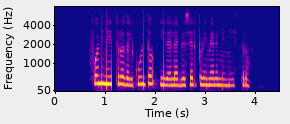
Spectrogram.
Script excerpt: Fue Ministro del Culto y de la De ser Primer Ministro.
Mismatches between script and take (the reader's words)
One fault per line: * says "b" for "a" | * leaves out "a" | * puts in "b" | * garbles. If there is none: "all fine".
all fine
